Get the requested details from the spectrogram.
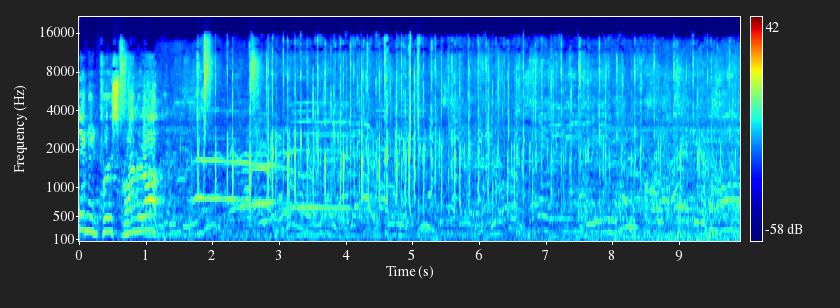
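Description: Young women on a boat call out and cheer nearby.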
